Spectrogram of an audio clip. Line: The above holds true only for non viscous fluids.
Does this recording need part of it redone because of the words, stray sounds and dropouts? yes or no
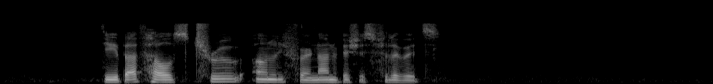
no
